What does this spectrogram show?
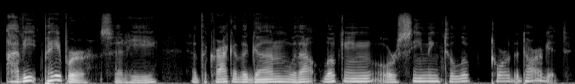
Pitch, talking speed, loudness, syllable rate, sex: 125 Hz, 210 wpm, -19 LUFS, 5.3 syllables/s, male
